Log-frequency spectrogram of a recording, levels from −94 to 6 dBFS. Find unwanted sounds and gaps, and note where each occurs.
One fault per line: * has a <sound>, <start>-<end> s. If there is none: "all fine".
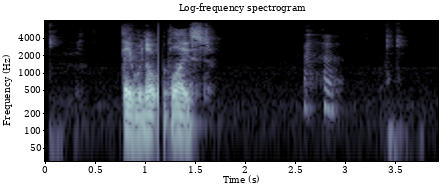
* has a dropout, 1.1-1.2 s
* has a laugh, 2.6-3.0 s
